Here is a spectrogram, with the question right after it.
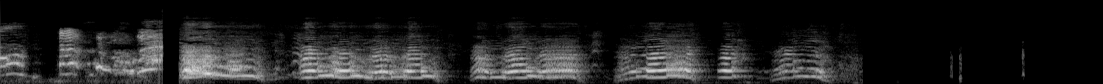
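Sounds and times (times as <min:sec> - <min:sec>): dog howling: 0:01.3 - 0:08.4.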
